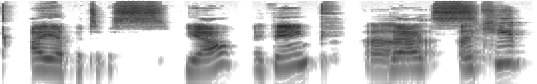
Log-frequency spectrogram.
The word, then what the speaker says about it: Iapetus: The fact that sometimes his name is spelled with a J at the front does not help, because it's not pronounced differently. It's still said the same.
